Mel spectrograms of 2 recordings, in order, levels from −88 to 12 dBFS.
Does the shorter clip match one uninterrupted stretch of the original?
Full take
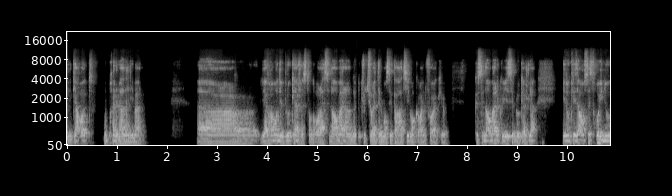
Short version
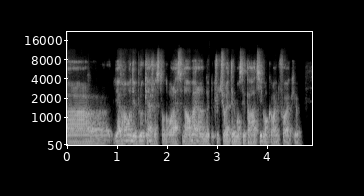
yes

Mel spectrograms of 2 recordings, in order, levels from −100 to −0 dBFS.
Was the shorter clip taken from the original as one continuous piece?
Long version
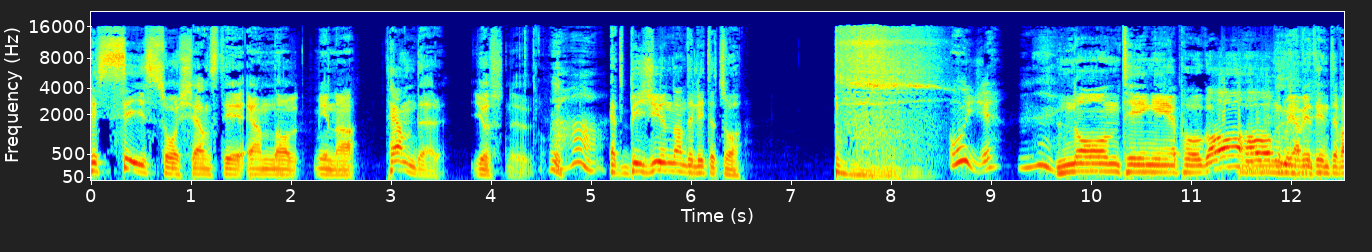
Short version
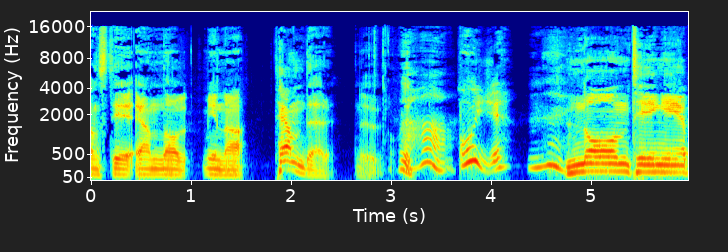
no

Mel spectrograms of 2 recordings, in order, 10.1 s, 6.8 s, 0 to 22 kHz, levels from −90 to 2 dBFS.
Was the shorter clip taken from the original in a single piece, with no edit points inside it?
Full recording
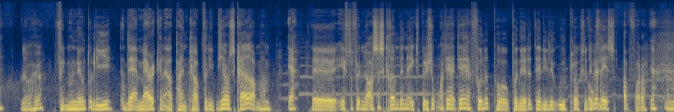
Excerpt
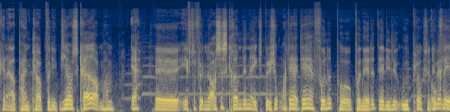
yes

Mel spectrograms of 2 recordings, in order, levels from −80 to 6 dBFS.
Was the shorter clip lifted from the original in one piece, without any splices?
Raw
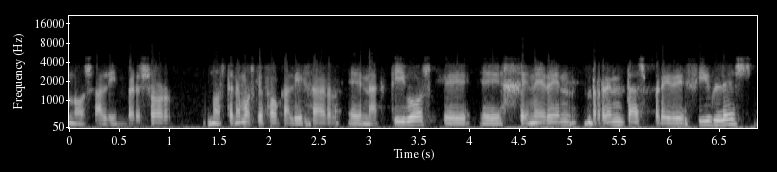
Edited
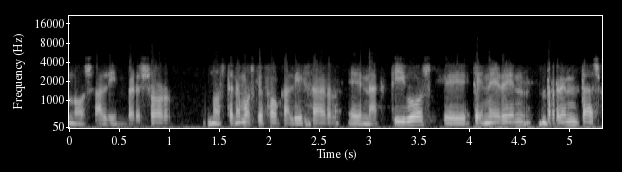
no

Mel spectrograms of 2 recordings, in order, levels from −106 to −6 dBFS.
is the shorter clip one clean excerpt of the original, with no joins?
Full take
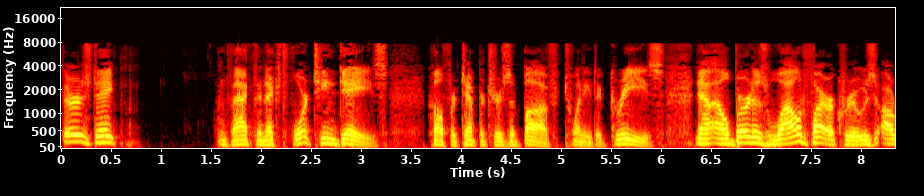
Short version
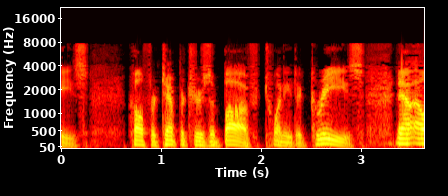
yes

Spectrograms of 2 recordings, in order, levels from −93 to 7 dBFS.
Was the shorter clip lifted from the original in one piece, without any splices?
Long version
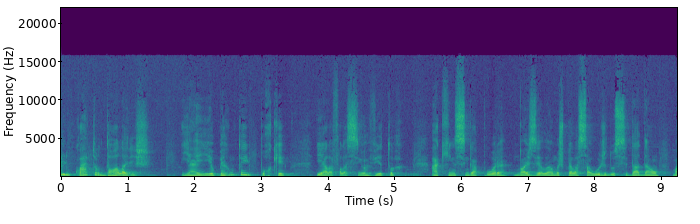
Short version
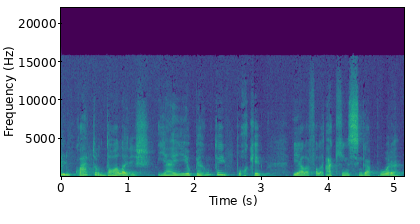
no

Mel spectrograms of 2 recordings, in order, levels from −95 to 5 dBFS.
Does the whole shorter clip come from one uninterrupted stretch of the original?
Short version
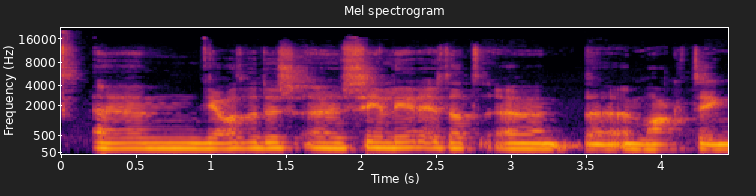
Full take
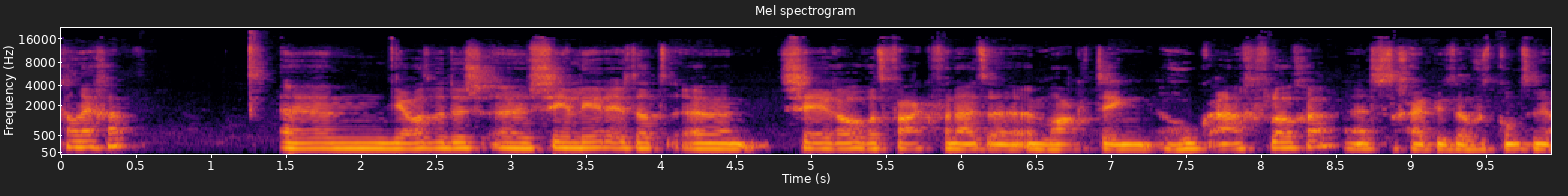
no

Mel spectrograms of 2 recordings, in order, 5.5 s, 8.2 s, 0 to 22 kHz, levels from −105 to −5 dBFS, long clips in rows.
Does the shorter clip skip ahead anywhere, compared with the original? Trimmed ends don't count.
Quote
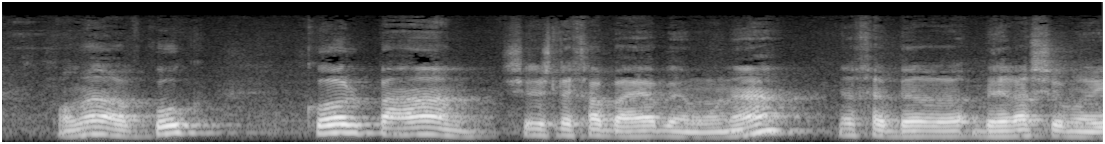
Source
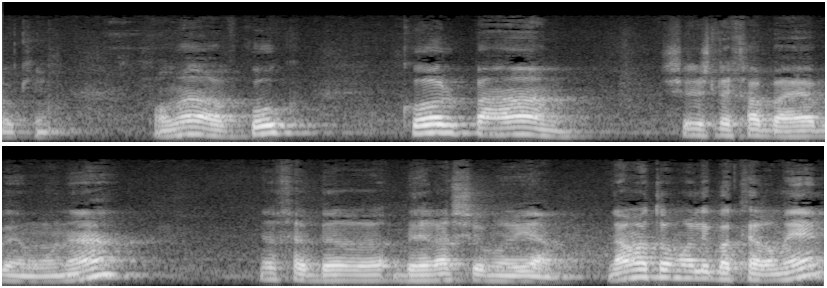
yes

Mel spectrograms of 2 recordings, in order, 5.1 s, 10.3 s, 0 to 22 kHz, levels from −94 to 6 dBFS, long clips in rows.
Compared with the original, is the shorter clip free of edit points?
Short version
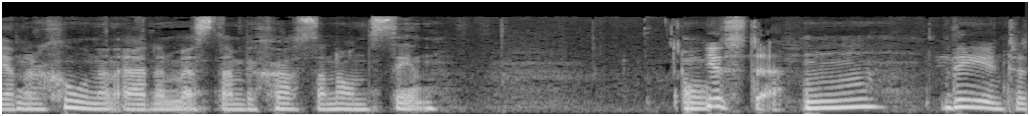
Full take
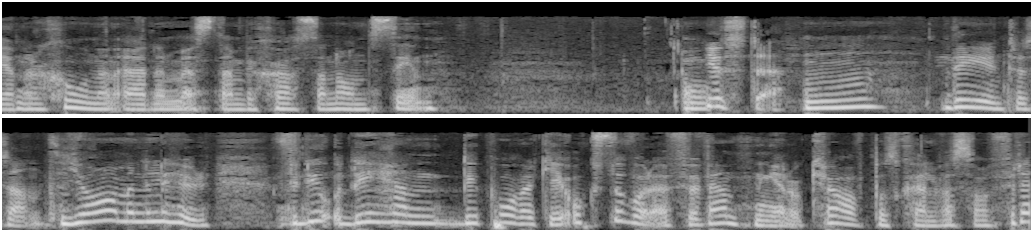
yes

